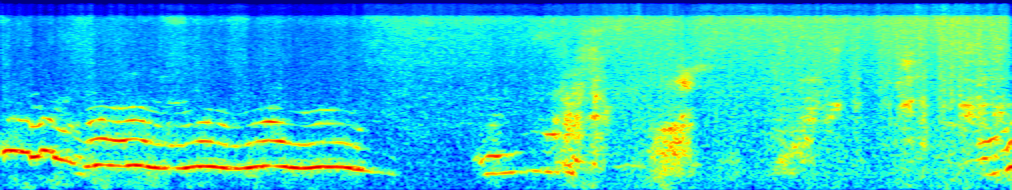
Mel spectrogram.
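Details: A talkative female Siberian Husky named Mila during grooming gives a sustained wobbling howl for about two seconds, then brief whines amid splashing, spraying water and handling noise.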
